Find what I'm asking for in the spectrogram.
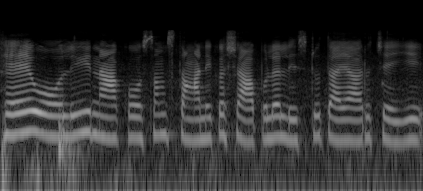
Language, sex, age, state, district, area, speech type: Telugu, female, 18-30, Andhra Pradesh, Visakhapatnam, rural, read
